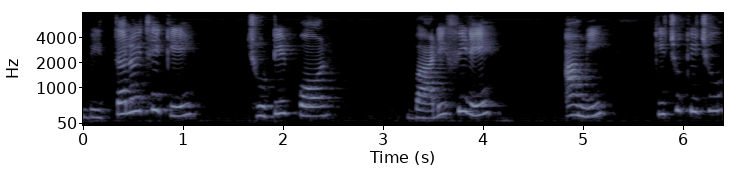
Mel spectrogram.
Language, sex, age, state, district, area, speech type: Bengali, female, 18-30, West Bengal, Purulia, urban, spontaneous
